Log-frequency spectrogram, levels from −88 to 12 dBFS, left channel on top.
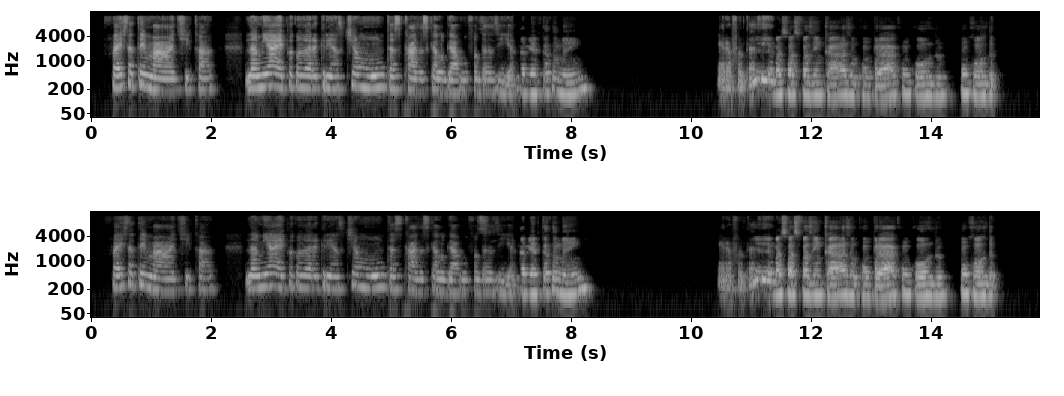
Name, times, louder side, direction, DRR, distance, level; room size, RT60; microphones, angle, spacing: voice 1, 0.4-2.0 2.6-7.2 10.4-11.4, left 5 dB, 85° left, 0.5 m, -28 dB
voice 2, 7.1-8.3 11.1-15.0, right 3 dB, 40° right, 0.5 m, -29 dB
3.4 x 3.3 x 2.3 m
head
